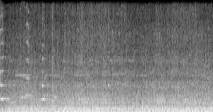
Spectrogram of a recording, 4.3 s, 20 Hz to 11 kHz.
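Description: Royal Enfield Standard 350's single-cylinder engine and exhaust running steadily under way, heard from the rider's seat.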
